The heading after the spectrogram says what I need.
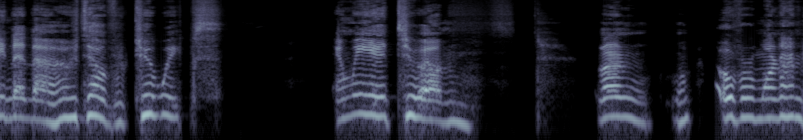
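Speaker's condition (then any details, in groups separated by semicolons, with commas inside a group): Cerebral palsy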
